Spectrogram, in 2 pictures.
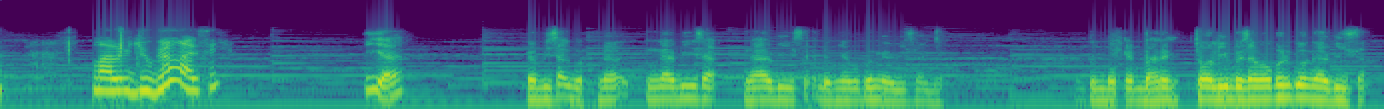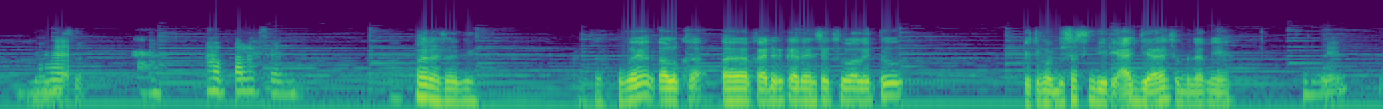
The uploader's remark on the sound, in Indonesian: Mohon maaf kalau qualitas Audionya tidak menyenangkan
